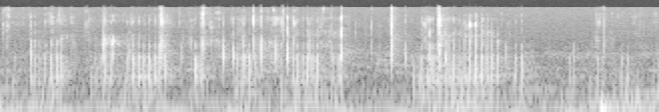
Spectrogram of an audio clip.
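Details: Kitten eating egg yolk indoors, giving short humming, purr-like murmurs in three bursts between moist licking and smacking clicks.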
